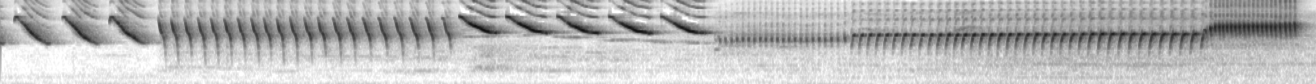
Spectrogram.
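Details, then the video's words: Belgian canary in full song, recorded for teaching a silent canary: swooping slurs, a long dense rapid trill, more slurred notes, then low and middle buzzy trills and a final higher burst. "Belgian Canary Singing"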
